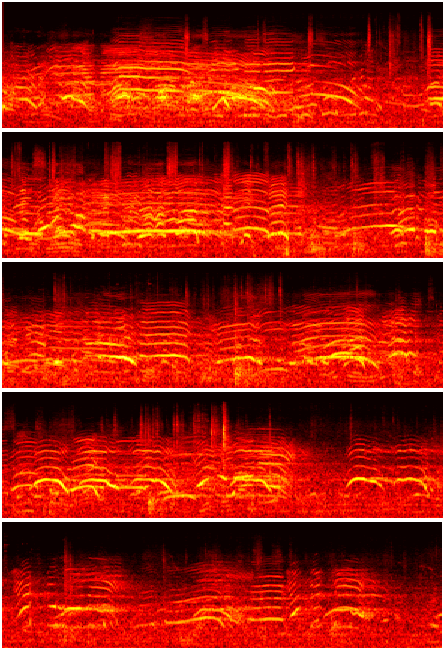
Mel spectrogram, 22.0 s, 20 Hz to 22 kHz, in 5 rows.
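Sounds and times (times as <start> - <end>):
women shouting: 0.0 - 22.0.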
